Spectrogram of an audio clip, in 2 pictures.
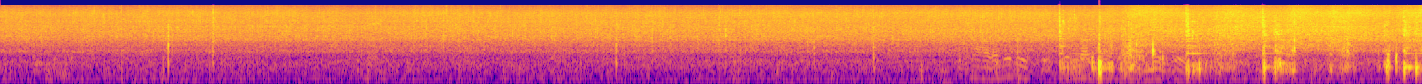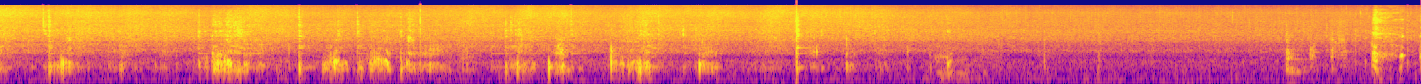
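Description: Mutton sizzling as it fries in a large metal pot, a steady hiss. From about ten seconds in, a perforated metal ladle stirs the meat, scraping and clattering against the pot for roughly fourteen seconds, with a few more clatters near the end.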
